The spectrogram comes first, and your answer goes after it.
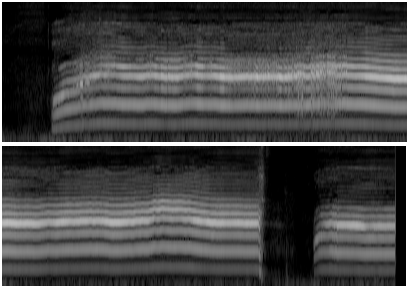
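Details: Kitten meowing indoors: one long drawn-out tonal meow lasting about six seconds, slightly rising then steady with rich harmonics, followed after a short pause by the start of a second meow.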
